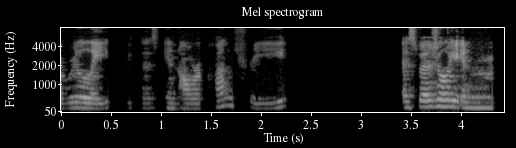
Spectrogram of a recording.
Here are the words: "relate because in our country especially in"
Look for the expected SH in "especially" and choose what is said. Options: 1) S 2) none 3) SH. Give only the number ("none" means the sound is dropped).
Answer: 3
